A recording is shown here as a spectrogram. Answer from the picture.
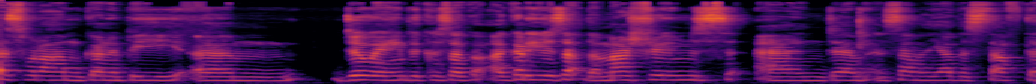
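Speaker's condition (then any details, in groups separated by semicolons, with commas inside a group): No condition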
